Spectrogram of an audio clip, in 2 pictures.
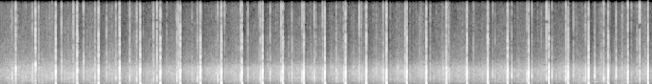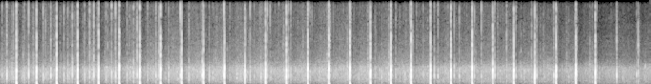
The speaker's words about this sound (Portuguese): Uma salva de palmas para ele.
